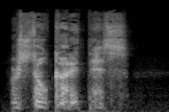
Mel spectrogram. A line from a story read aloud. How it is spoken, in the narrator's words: whisper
